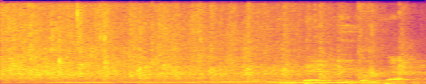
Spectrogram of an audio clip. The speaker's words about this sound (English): Big round of applause.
